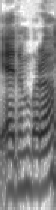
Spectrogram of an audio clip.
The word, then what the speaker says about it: Edinburgh: In case anyone's wondering, that's the correct way to say Edinburgh.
